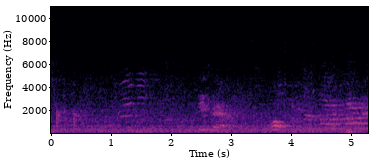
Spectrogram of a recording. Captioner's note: indistinct crowd chattering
